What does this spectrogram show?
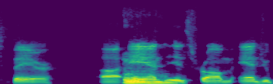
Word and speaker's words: Farr: so that's what the f a r r sometimes called far and Swift but the tricky pronunciation if you're in the in club is fair uh and is from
